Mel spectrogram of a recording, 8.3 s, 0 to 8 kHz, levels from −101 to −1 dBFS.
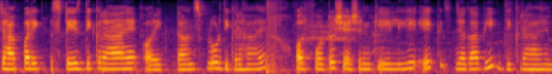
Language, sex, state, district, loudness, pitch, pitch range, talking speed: Hindi, female, Uttar Pradesh, Hamirpur, -21 LUFS, 215 Hz, 205-230 Hz, 180 wpm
